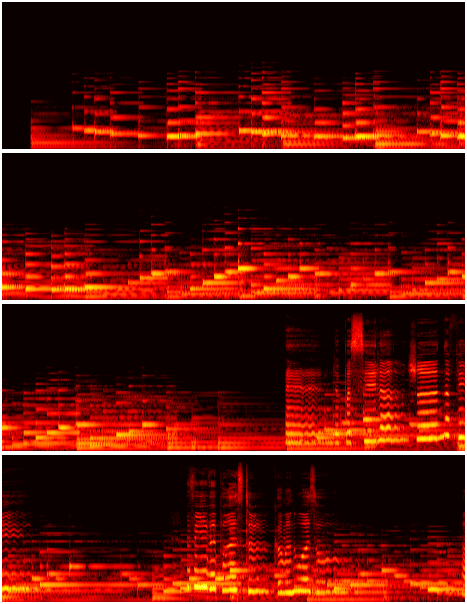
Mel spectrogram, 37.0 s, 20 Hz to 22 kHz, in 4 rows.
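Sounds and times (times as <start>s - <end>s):
piano: 0.0s - 37.0s
voice: 24.2s - 28.4s, 31.5s - 34.9s.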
